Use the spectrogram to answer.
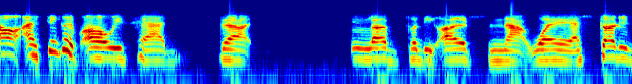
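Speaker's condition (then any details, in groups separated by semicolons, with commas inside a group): Cerebral palsy; titanium neck, dystonia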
